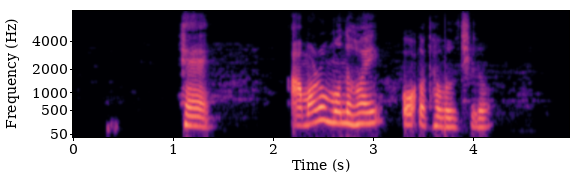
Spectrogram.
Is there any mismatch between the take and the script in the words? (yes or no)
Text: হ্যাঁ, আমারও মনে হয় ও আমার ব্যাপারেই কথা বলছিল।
yes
